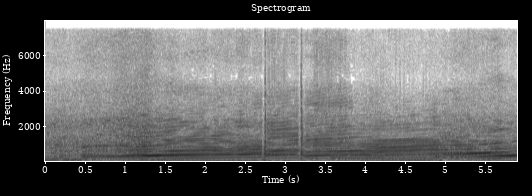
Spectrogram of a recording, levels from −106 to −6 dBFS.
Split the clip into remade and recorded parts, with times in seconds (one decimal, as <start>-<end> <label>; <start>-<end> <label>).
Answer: 0.0-5.9 recorded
